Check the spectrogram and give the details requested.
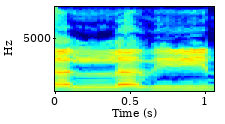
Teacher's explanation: لام کو لام کے ساتھ پلس کریں گے، لام کو دبائیں گے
